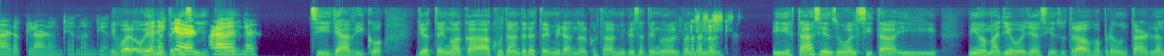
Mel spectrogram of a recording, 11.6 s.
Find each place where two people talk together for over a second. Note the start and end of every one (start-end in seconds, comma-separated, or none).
1.1-2.5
